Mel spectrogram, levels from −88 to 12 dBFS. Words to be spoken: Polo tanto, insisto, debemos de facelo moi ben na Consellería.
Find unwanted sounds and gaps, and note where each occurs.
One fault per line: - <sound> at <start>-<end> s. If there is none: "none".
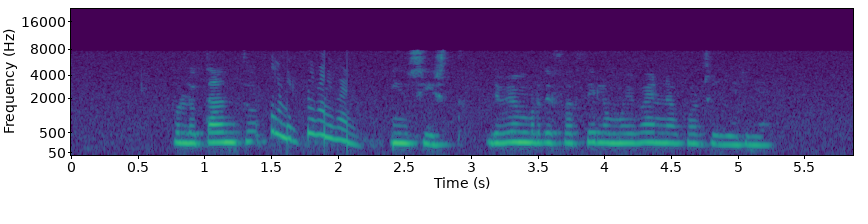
- chirp at 1.5-2.2 s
